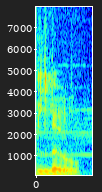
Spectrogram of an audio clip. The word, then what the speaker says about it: Loux: so this is nepheli Lou the ex is silent Warrior come to think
